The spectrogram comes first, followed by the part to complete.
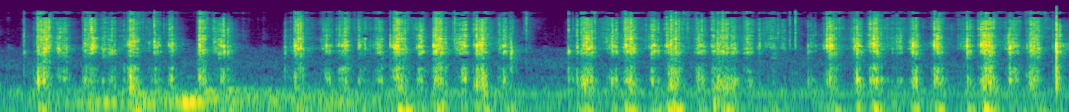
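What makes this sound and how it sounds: A small, solid cream-colored soap bar is rubbed by hand down a metal box grater, and shavings fall away. Quick bursts of dry, bright scraping come one after another, with a couple of short pauses between them.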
